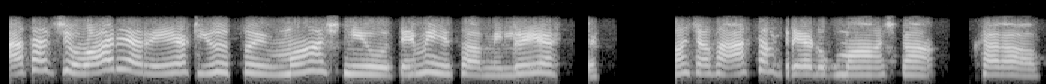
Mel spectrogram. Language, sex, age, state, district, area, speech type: Kashmiri, female, 18-30, Jammu and Kashmir, Budgam, rural, conversation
